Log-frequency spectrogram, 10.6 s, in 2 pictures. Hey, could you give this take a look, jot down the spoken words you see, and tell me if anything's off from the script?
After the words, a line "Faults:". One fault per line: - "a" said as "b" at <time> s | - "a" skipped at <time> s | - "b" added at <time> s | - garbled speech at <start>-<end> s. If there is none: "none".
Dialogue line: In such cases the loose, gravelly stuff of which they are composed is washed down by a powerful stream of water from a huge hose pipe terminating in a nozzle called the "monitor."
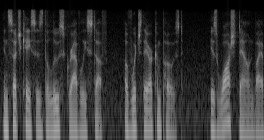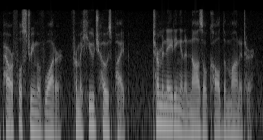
In such cases the loose, gravelly stuff of which they are composed is washed down by a powerful stream of water from a huge hose pipe terminating in a nozzle called the "monitor."
Faults:
none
